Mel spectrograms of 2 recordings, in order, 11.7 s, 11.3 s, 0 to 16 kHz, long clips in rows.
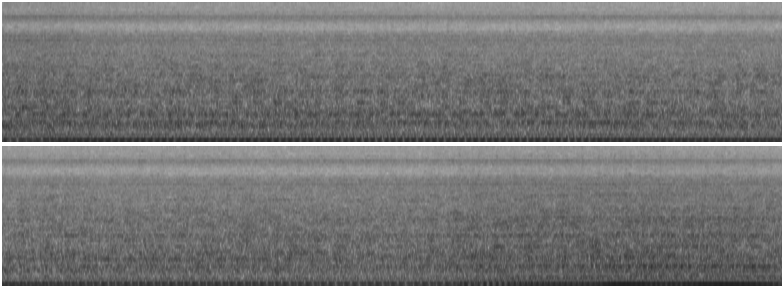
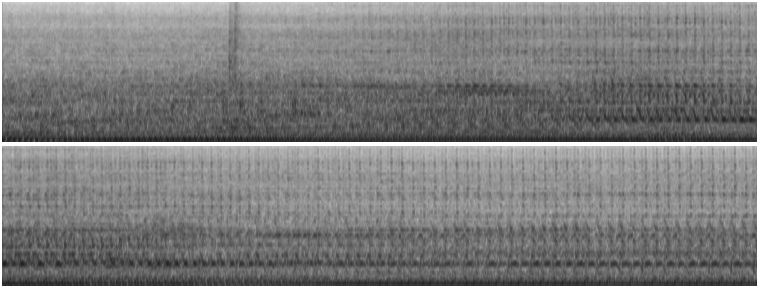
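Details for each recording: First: Willys Jeep CJ5 with swapped Chevy 4.3L V6, exhaust only run halfway with no muffler or tailpipe, setting timing: long steady idle, even low thrum near four pulses a second, lazy note. Ignition timing retarded; the distributor won't rotate far enough to advance it. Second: Chevy 4.3L V6 swapped into a Willys Jeep CJ5, timing set about 4° before top dead center: even, settled idle with steady low pulse, no misfire or pinging; a tab may rub the bottom pulley; normal idle.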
